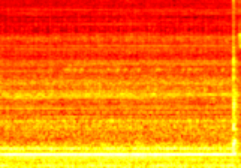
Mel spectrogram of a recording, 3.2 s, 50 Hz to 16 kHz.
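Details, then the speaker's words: Stoelting F231 soft-serve machine during AXV valve balancing, one flavor side freezing: steady compressor hum, then a sharp click as the refrigerant solenoid shuts off on reaching Serve 2 at the end of the freeze cycle; normal. "And as soon as it gets to serve 2, it should click off. The solenoid will click off on that. And then you'll just see the gauge like jump back. You hear the solenoid?"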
